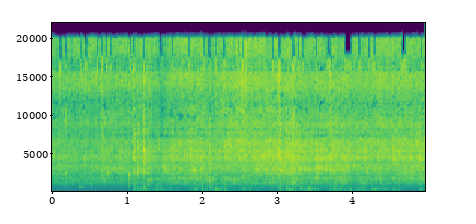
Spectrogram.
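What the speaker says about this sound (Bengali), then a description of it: "এবার সবজিগুলো একটু ভেজে নিই" Cauliflower, sweet potato, potato and carrot frying in a pan in a village kitchen, a steady close sizzle with scattered stirring scrapes running throughout, no talking.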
